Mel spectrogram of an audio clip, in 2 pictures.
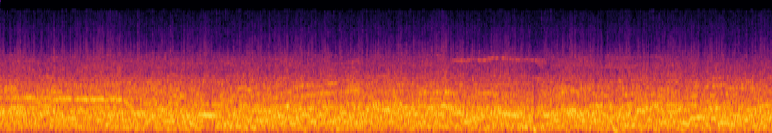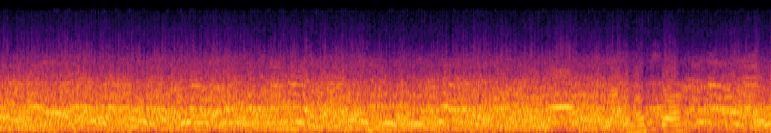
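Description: Boxing arena crowd: many voices shouting and talking over one another in a steady din.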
